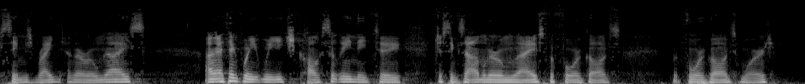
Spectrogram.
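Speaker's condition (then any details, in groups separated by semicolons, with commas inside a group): Cleft palate; speech not that clear at times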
